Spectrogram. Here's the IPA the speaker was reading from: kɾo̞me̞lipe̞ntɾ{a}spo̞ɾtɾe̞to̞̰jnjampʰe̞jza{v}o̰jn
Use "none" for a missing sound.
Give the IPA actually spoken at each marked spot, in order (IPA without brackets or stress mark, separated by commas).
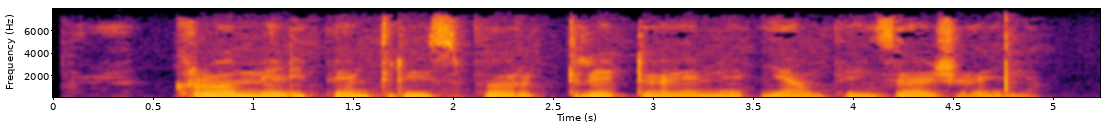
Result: i, ʒ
